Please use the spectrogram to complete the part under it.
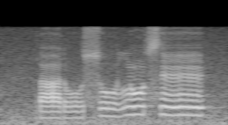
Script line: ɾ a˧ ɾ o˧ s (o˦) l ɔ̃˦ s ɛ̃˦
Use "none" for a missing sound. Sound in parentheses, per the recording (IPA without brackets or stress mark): o˦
